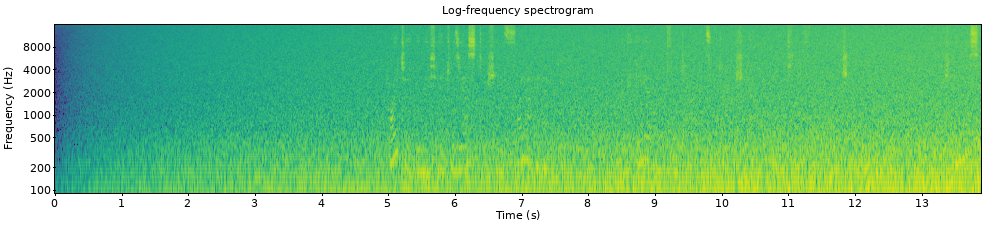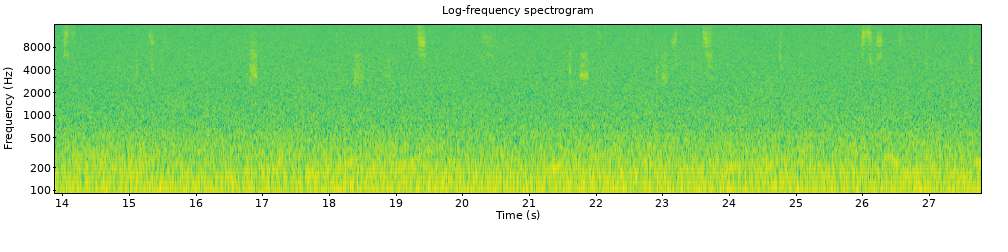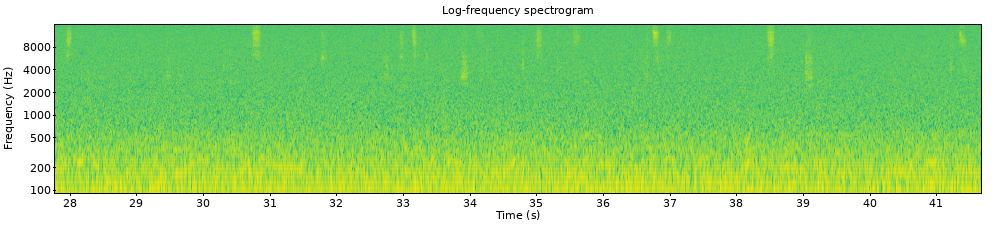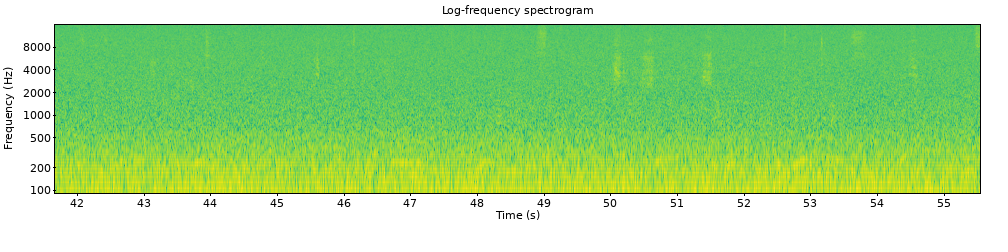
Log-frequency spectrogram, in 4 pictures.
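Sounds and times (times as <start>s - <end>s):
red noise: 1.0s - 55.5s.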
